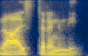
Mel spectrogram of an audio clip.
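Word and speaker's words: Rajatarangini: Next important source हम पढ़ने जा रहे हैं, राज तरंगनी। राजा तरंगनी भी बोल सकते हो आप, राज तरंगनी भी बोल सकते हो इसको, ठीक है।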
